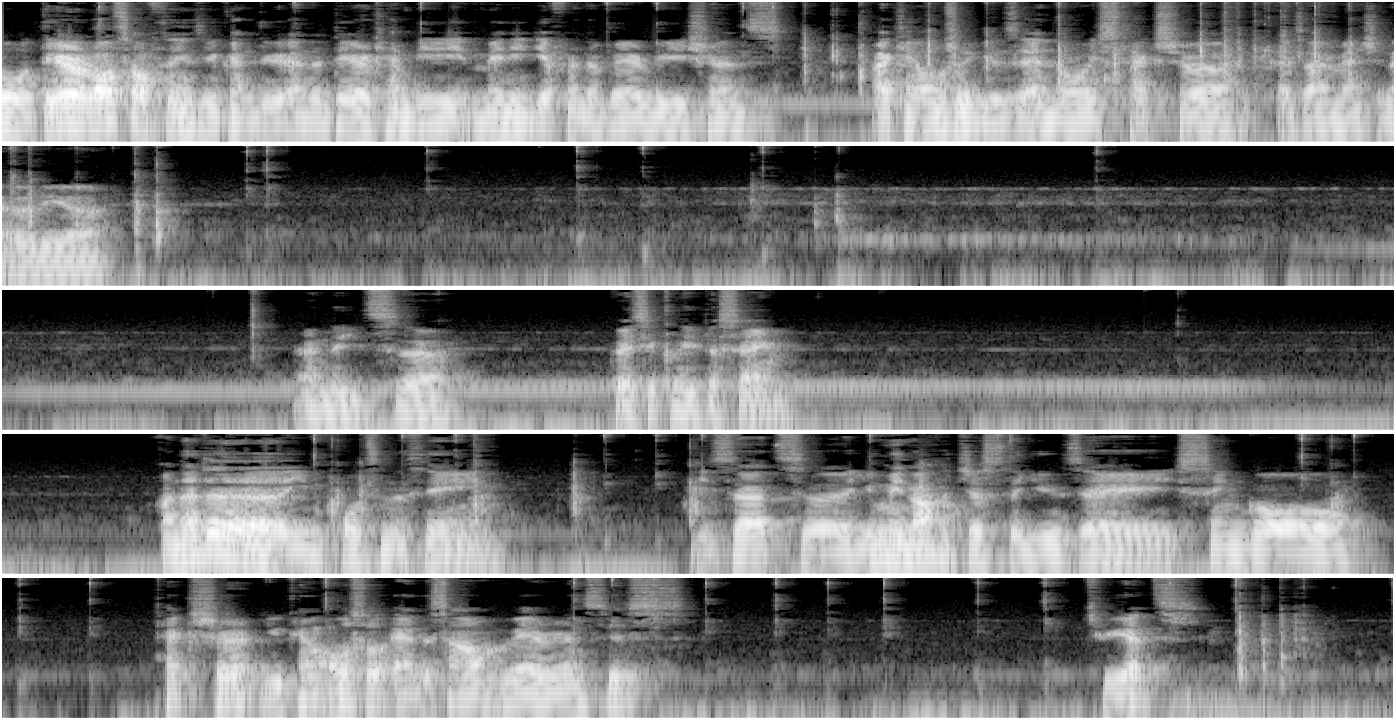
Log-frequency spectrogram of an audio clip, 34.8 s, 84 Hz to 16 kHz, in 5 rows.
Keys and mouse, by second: 1.6 middle click, 3.1 middle click, 3.8 click, 4.2 ctrl+a, 5.5 BackSpace, 5.6 BackSpace, 7.3 Down, 9.2-10.2 drag, 10.4 middle click, 12.5-22.5 shift+drag, 22.9-23.3 shift+drag, 23.9-24.3 shift+middle drag, 24.5 middle click, 26.0-27.5 shift+drag, 27.7 middle click, 28.3-29.5 drag, 30.1 click, 31.0 middle click, 31.4-31.8 drag, 32.0 click, 32.8 click, 33.8-34.7 drag, 34.4 d.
